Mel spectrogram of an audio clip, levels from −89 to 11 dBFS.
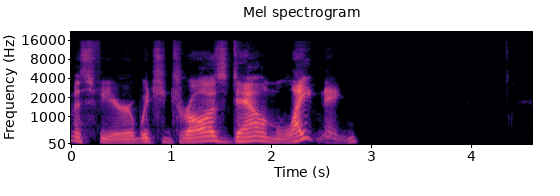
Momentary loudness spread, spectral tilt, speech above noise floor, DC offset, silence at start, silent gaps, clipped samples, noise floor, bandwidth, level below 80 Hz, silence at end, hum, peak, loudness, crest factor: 12 LU; -4 dB/octave; over 65 dB; under 0.1%; 0 s; none; under 0.1%; under -90 dBFS; 16 kHz; -70 dBFS; 1.75 s; none; -2 dBFS; -24 LUFS; 26 dB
